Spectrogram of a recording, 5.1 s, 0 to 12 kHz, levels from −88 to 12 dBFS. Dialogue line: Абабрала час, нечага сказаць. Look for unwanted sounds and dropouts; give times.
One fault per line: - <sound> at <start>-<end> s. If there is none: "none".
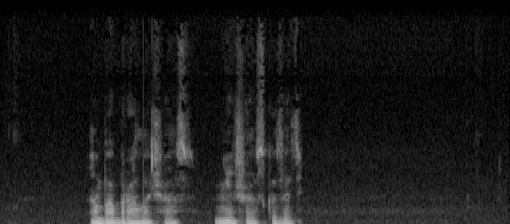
none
